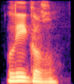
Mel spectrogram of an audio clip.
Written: legal

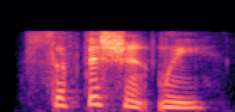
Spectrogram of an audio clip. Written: sufficiently

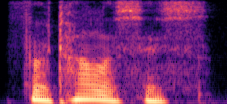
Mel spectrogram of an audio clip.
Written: photolysis

